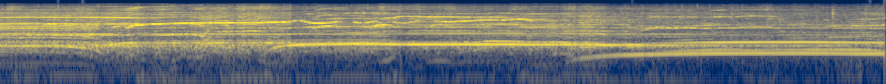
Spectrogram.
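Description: Large crowd cheering and whooping, with many long held shouts rising and falling over one another.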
